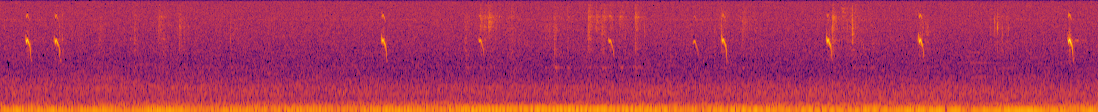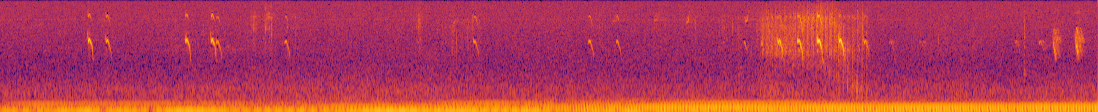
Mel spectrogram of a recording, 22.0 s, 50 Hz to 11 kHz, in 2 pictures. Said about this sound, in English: And now this wild bird is right next to 414. And there are calls coming from over there. I'm not sure which bird is giving flight calls. I think it's the wild bird.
